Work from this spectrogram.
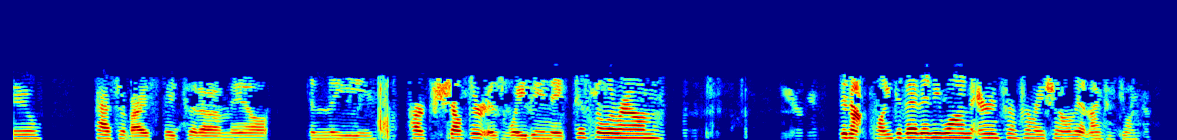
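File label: Incident Tac 3, Scanner audio recording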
